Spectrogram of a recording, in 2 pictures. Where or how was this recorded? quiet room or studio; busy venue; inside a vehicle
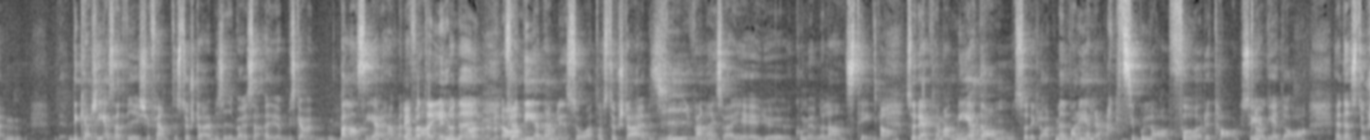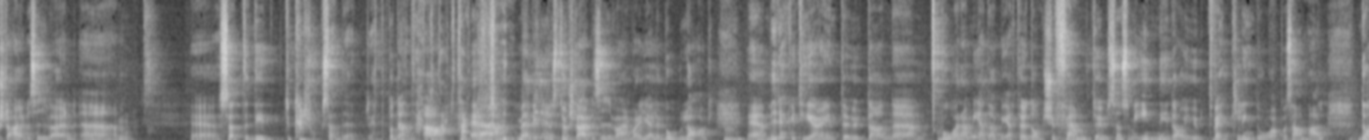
busy venue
